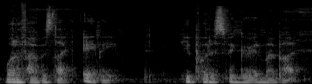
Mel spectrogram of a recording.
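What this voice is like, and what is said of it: Dramatic whisper. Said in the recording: “What if everything we said was in a dramatic whisper?”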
